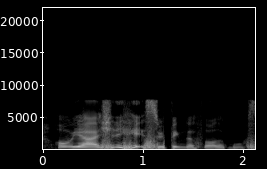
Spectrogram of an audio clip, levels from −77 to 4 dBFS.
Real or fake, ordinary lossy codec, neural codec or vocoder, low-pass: real; none; none; none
